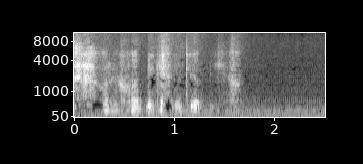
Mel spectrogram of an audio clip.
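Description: A woman speaks with emotion.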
